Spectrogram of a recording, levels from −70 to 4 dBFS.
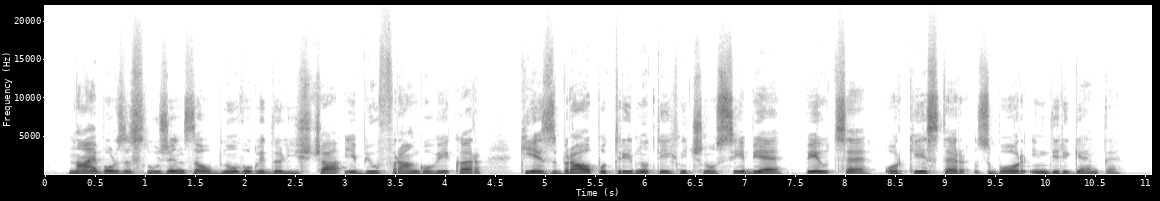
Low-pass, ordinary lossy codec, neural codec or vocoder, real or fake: none; none; vocoder, 44.1 kHz, 128 mel bands, Pupu-Vocoder; fake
